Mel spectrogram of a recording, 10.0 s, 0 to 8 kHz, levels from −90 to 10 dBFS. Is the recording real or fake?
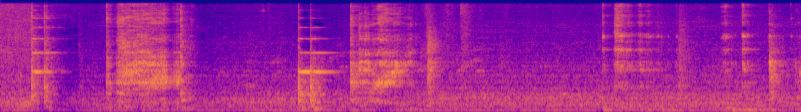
real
